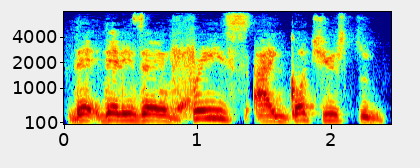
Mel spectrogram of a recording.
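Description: A Nigerian man in his forties with a Nigerian accent, hosting a conversational interview in an earnest, measured way with frequent restarts. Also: fairly high pitch, lively intonation, dark tone, breathy edge, dry recording, dull audio. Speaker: host.

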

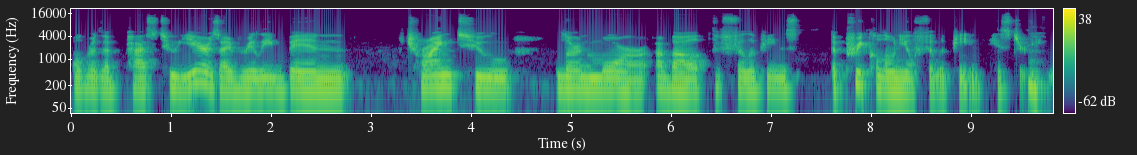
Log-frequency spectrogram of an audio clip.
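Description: A woman's voice: low-pitched, flat delivery, a little slow. A woman from Montreal, a podcast guest, speaking reflectively in a casual interview, with frequent ums and self-corrections. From Montreal, Canada. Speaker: podcast guest, human design guide.

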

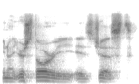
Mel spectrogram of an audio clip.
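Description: A man's voice: fairly low pitch, fairly even intonation, unhurried, darkish tone. A man hosting a podcast, welcoming his guest and asking about his background in a casual, friendly way with frequent fillers. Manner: friendly, uses many fillers like "you know". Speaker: podcast host. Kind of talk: conversational interview.

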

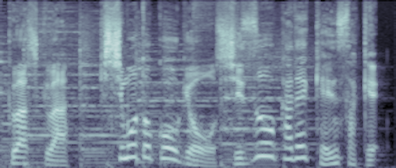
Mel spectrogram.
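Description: A woman's voice: extremely low pitch, huge pitch swings, measured pace, over music. A woman announcer reading a scripted radio advertisement in short, punchy copy phrases. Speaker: commercial announcer.

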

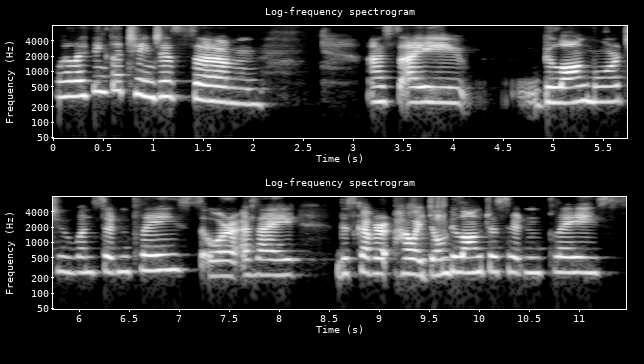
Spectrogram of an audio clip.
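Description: Hesitant young woman, bright and high. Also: fairly even intonation, slow pace. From Lithuania. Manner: hesitant, many fillers and restarts, laughs often. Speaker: podcast guest. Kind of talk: casual interview conversation.

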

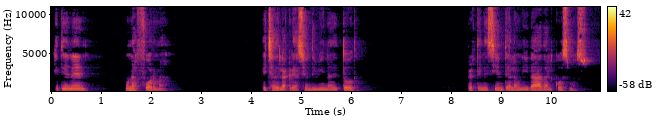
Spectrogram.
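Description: A woman leading a guided meditation in a calm, soothing, unhurried manner, giving gentle instructions with pauses. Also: on the low side.

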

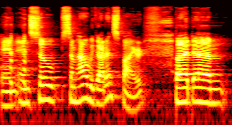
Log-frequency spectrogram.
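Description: Bright-voiced playful man, joking co-host. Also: medium pitch, measured pace. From Los Angeles. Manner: playful, joking, trails off with fillers. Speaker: podcast co-host. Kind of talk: casual chat.

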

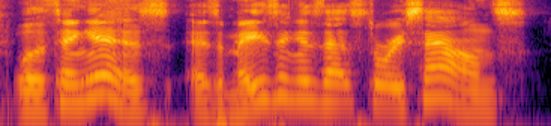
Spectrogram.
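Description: A man co-hosting a casual, comedic history podcast, telling stories from notes in an animated way with casual swearing. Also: high voice, brisk, smooth, no room sound, studio quality. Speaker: podcast co-host.

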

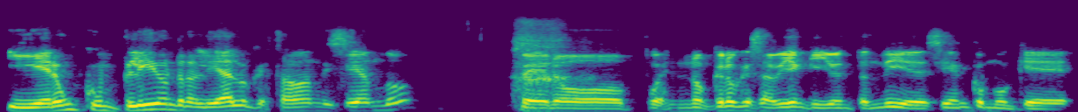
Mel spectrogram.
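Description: A man's voice: mid-range voice, quick pace, slight background noise. A man from Ecuador, a startup founder, talking casually as a podcast guest, often repeating words as he thinks. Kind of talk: casual interview conversation. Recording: dull muffled sound, dry.

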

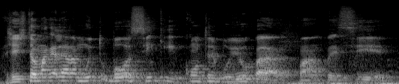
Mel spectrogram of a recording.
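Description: A man's voice: medium pitch, sing-song, fairly quick, vocal fry, a little hiss or hum. A man, a podcast guest telling his life story in a rambling, earnest way with lots of filler tags. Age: 40s. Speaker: guest, driving school owner. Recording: roomy podcast room.

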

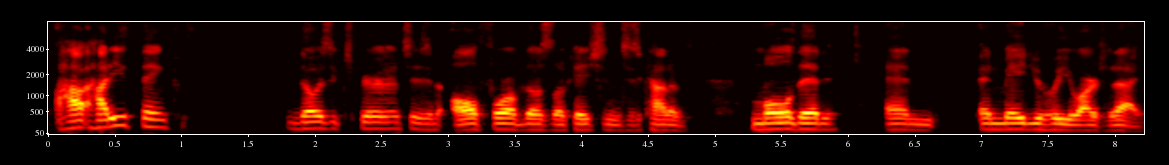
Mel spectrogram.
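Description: A man's voice: lowish voice, steady tone, moderate pace, mellow, no room sound. A man hosting a podcast interview, talking casually and often restarting and repeating words. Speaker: podcast host.

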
